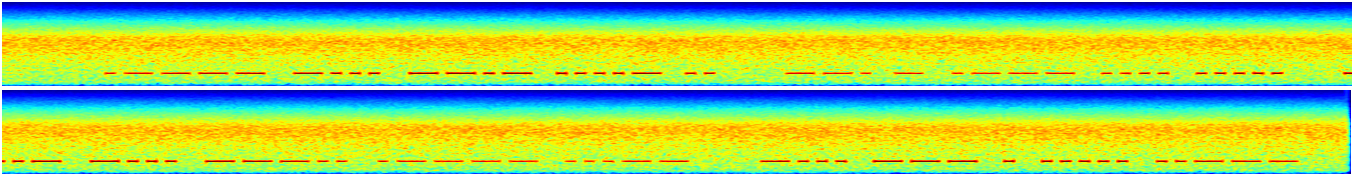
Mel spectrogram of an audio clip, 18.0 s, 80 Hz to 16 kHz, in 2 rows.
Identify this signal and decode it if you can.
Morse code, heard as a keyed tone, hand-sent with a paddle, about 19 wpm, 640 Hz, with radio static. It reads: 1BQ4I GTJH5 UB813 BOE52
